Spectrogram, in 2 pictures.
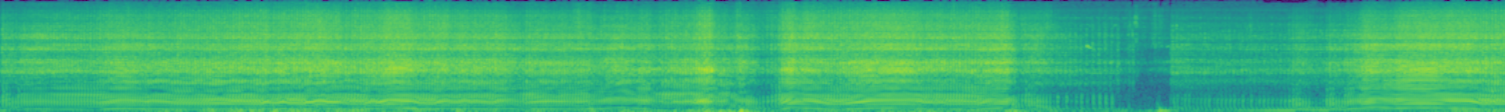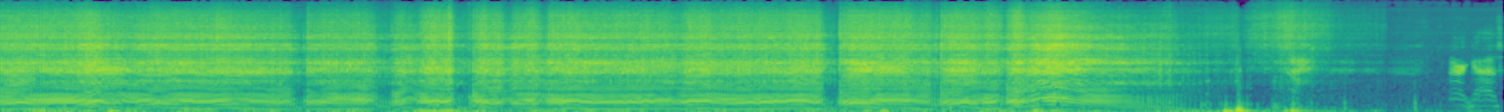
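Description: Honda dirt bike engine revving up and down as it is ridden along a rough wooded trail, the throttle opening and closing again and again, with a short lull about a third of the way in. A loud thump comes near the end.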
